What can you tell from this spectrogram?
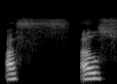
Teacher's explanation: Jadi jaga sifat tebal dari huruf shad. Karena huruf shad ini kalau lagi sukun itu kalau tipis nanti mirip sin ya.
